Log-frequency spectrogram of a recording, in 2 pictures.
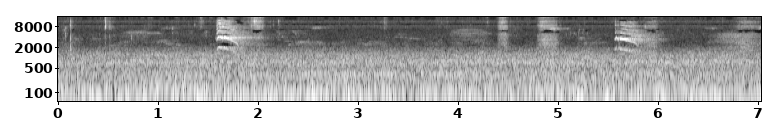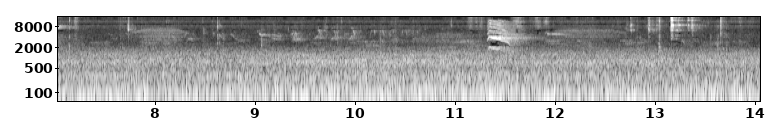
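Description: A bird gives three short calls, each falling sharply in pitch, spaced several seconds apart, over a steady low outdoor background rumble.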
